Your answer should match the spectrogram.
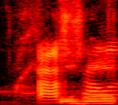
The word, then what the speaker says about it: Ashtalon: We pronounce it wrong. It's Ashtalon. The point is, Ashtalon.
